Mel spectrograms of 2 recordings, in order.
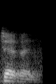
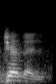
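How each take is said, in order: First: The first consonant is a soft, continuous 'zh'. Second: The first consonant is a hard, stopped 'j'. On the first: The speaker calls it wrong. "وليس جبل، جبل عادة يكون خطأ" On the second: The speaker calls it right. "هذا صوت الجيم بشكل جبل"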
